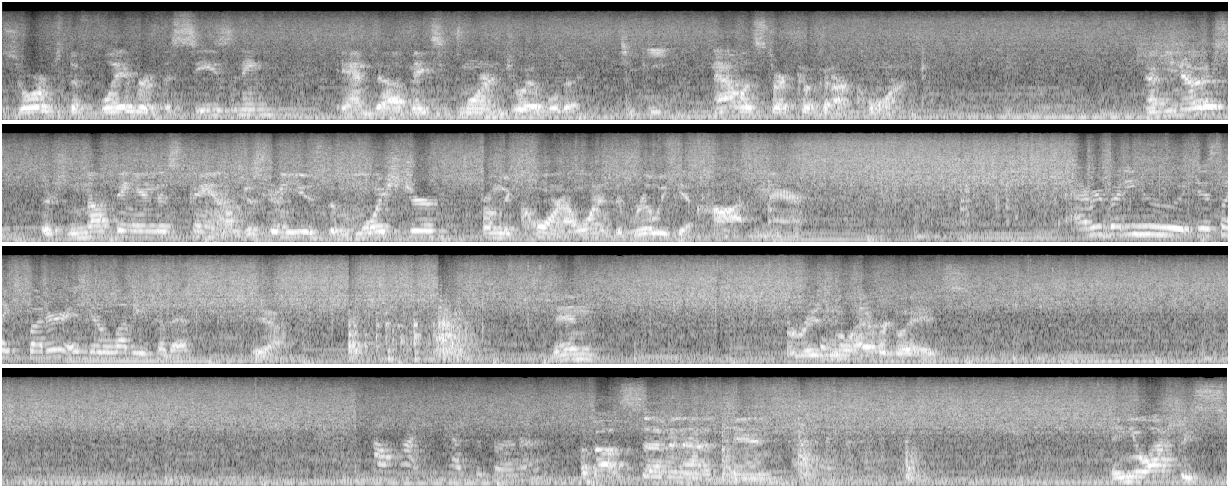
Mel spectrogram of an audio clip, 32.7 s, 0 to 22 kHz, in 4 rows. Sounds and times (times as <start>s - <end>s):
Sizzle: 0.0s - 32.6s.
